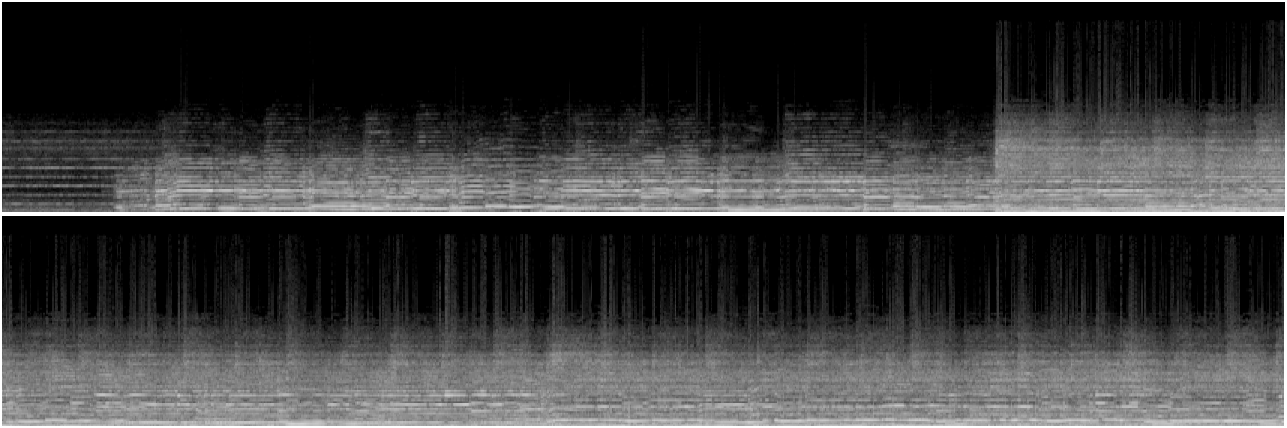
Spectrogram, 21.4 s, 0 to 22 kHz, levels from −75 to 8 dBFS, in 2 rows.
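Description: There's hard clipping running through the whole clip. The signal is being pushed about 6 dB past what the chain can pass, so the peaks get sheared flat, and those squared-off tops throw harmonics high up the spectrum. Only around one percent of the samples actually hit the ceiling, so you hear a crackly edge on the loudest moments rather than constant fuzz.

On top of that, a train of clicks comes in from 15.76 s to 19.72 s: roughly thirty ticks at an uneven pace, averaging about 7.8 per second, each sticking out about 10 dB above the surrounding sound. They share a similar shape and keep going regardless of what the audio is doing. That pattern most likely comes from interference from nearby gear or a faulty connection or power supply injecting pulses into the signal.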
